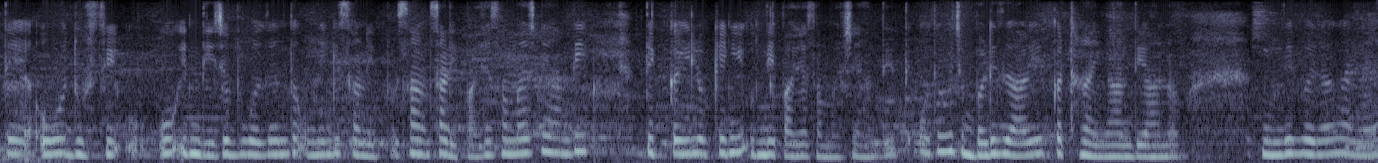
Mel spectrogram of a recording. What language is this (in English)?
Dogri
